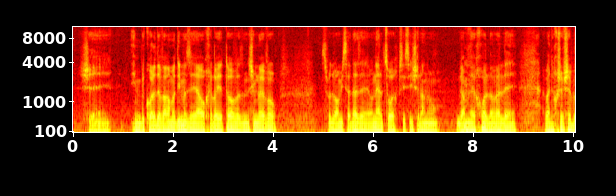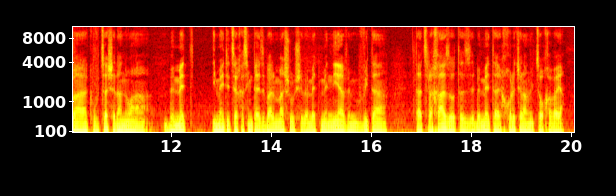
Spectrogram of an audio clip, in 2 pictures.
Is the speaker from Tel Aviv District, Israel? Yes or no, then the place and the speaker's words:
yes; Givatayim, Tel Aviv District, Israel; moved away as an adult; now in Paris, France; אני גדלתי בגבעתיים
